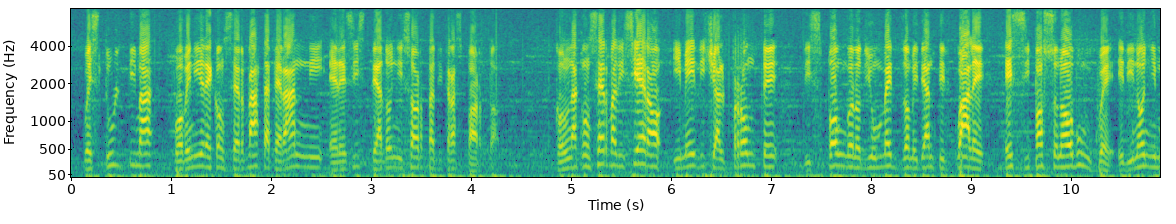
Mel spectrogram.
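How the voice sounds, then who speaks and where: A man's voice: sits high, bright, forceful tone, poor audio. A man reads scripted 1940s wartime newsreel narration in a formal, declamatory manner, on an old film soundtrack.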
